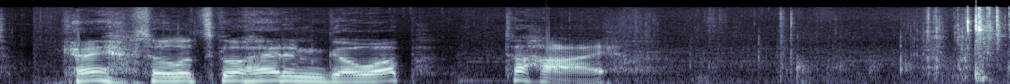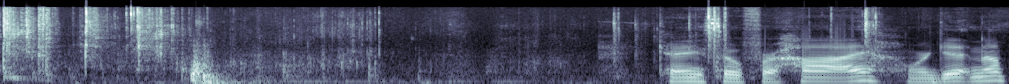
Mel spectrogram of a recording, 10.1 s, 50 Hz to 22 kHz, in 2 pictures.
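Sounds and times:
footsteps on gravel: 0:03.0 - 0:04.8
car door thud: 0:05.9 - 0:06.6.

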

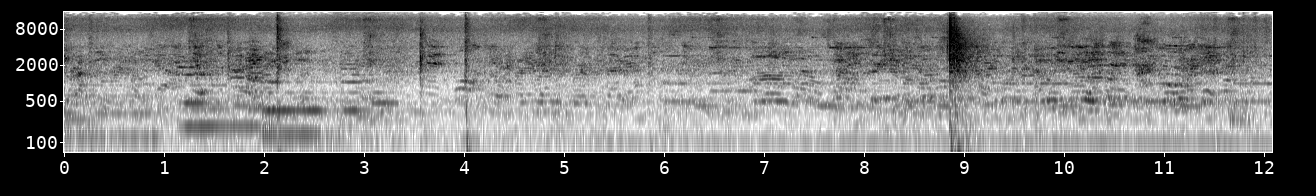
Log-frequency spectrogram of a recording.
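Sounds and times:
background music: 0:00.0 - 0:03.9, 0:05.2 - 0:12.0.

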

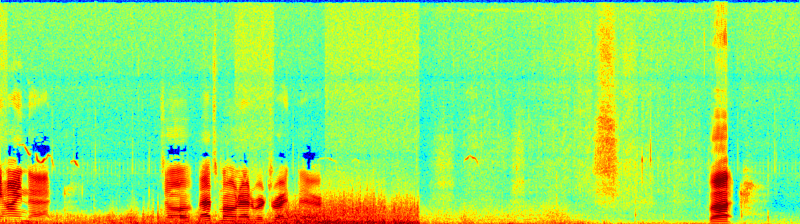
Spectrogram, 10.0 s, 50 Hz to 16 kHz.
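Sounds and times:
faint wind rush: 0:00.0 - 0:10.0
wind buffeting microphone: 0:00.0 - 0:10.0.

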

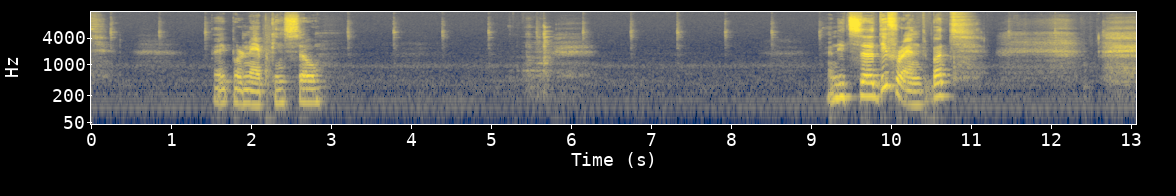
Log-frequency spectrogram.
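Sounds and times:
faint steady ticking: 0:00.1 - 0:12.9.

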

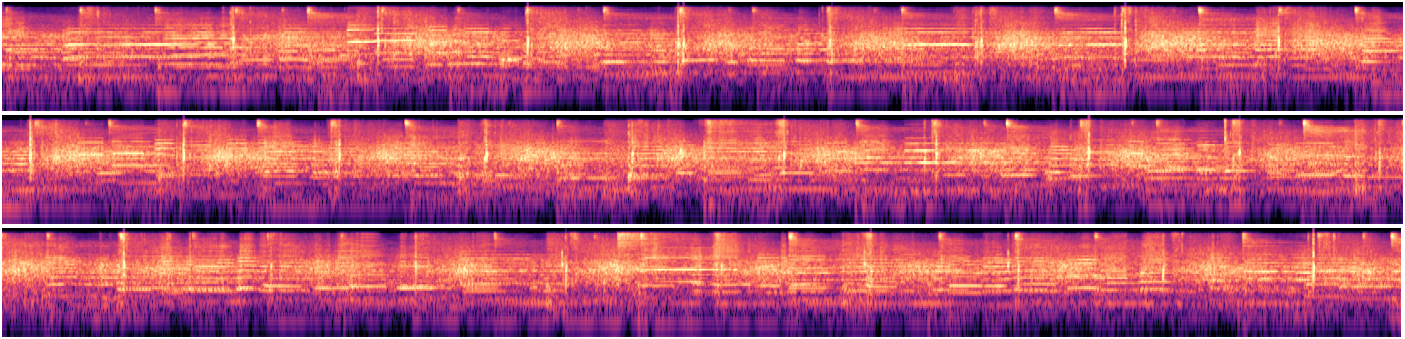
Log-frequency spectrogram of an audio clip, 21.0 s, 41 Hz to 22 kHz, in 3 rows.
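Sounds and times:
dixieland jazz band playing: 0:00.0 - 0:21.0.

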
